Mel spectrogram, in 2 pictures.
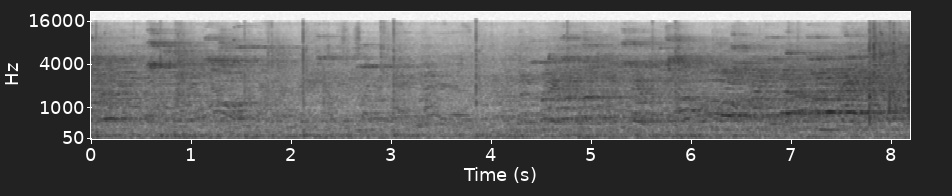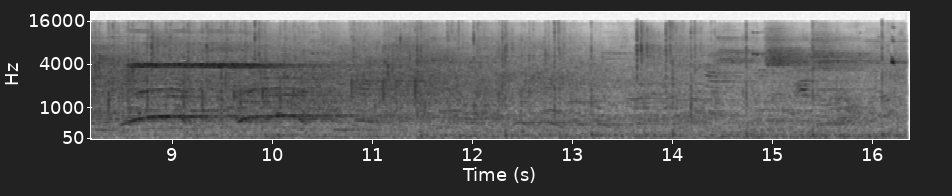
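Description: A crowd of spectators chatters and shouts in a large echoing gym.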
